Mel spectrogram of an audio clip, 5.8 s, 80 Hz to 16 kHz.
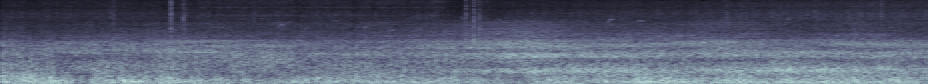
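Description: Boeing 737-800's CFM56-7B jet engines running at low taxi power: a steady rumble with a steady whine on top.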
